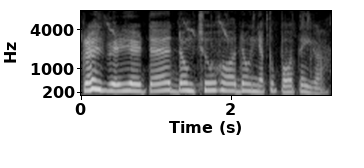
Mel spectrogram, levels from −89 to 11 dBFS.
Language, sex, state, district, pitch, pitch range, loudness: Wancho, female, Arunachal Pradesh, Longding, 245 Hz, 225-255 Hz, -18 LUFS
